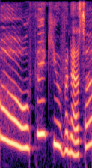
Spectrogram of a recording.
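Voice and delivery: high, swooping "thanks" lifting up at the end. Retelling thanking someone at the end of a breath, voice going up. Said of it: "Like I went up on that".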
